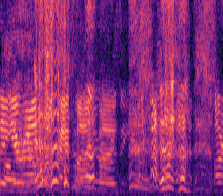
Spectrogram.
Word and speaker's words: gyro: Because I always say gyro. I think no one knows how to say them. It is a euro. Okay. Greek, it's a euro.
